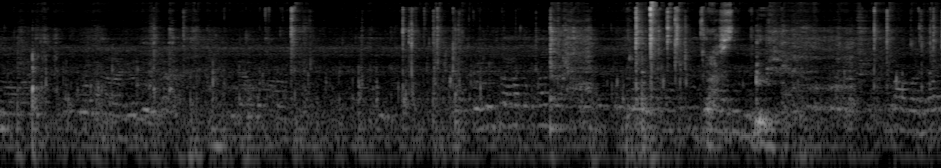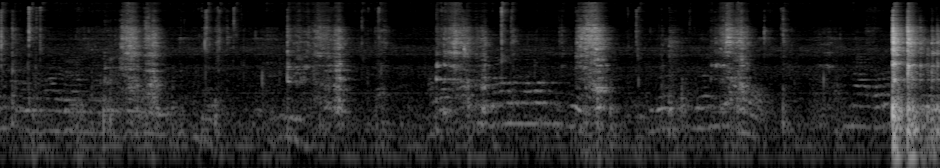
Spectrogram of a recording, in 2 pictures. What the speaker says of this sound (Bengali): এখন আমি এখানে সুন্দর করে একটু আলতো হাতে নাড়াচাড়া করে দিচ্ছি।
